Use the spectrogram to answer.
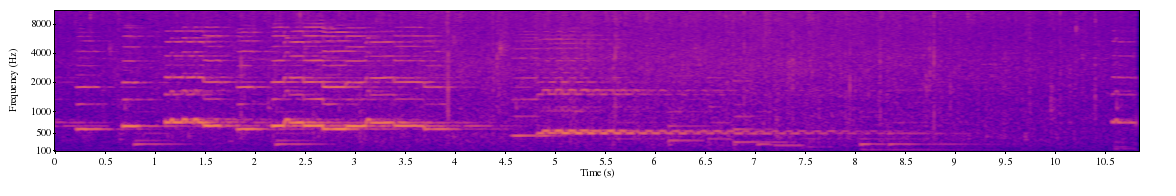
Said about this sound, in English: Most prevalent are the rains. A single rainfall can last two or three days. But don't be distressed. Just look. It is like the fine hair of burdock, like delicate embroidery needles of fine silk, densely slanting downward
